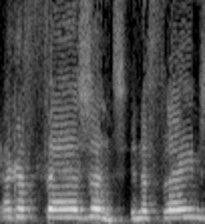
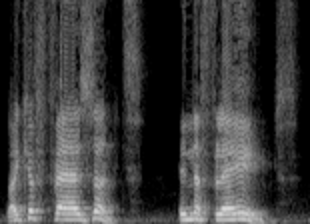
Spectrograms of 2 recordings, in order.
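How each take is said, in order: First: Much higher, very loud mimicked rallying cry; Adam Jones. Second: Slow, loud, high mimicked rallying cry; Adam Jones. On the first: Prop repeating his climax to the team, high hammed-up yell. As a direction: push the repeat right up high, drawn out. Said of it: "he repeated". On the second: Prop climaxing his half-time talk, slow mimicked roar. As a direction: draw out the prop's big climax. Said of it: "it went something like this".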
